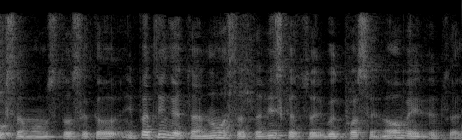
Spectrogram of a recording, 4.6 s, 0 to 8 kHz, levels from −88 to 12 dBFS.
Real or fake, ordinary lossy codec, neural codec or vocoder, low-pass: real; MP3, 48 kbps; none; 7.2 kHz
